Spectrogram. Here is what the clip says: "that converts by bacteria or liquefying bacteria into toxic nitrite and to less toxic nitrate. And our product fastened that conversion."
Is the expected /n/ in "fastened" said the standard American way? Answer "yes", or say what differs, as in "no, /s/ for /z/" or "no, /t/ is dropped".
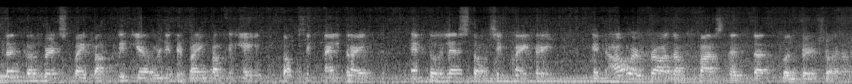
no, /n/ is dropped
